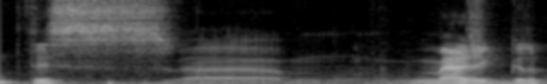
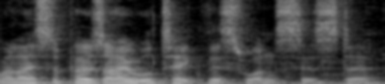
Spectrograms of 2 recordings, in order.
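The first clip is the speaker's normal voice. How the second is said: haughty, condescending, talking-down tone; 3 semitones higher than usual. Voicing a Lamia speaking Drow Elvish to its sister: condescending Lamia voice. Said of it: "condescendingly to Vidrida".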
